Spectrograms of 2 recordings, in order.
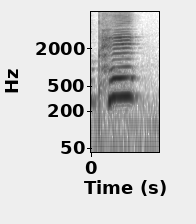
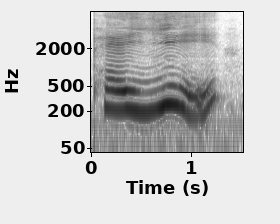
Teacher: it's two vowels and there's no yes sound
